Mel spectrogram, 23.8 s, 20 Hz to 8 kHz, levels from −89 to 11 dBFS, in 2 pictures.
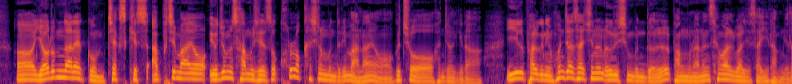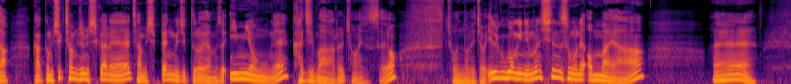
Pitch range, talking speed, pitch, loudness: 100-150 Hz, 280 characters per minute, 125 Hz, -17 LUFS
